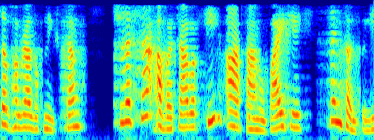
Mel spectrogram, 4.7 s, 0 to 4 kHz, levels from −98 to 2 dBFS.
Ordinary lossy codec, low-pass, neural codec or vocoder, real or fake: AAC, 16 kbps; 3.6 kHz; codec, 16 kHz, about 1 kbps, DyCAST, with the encoder's durations; fake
